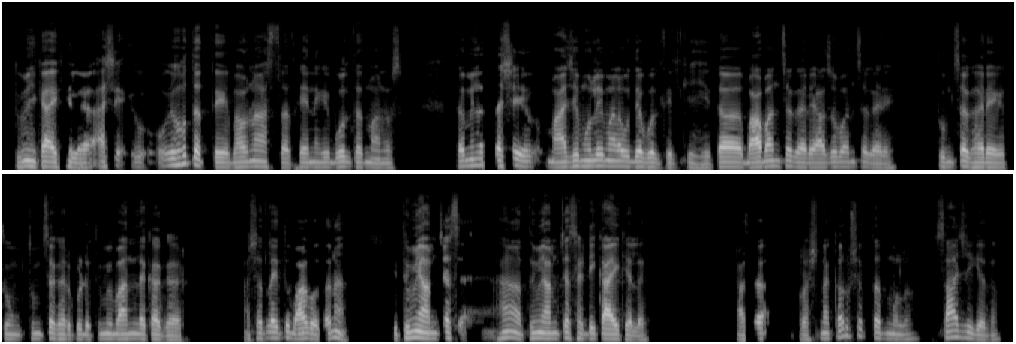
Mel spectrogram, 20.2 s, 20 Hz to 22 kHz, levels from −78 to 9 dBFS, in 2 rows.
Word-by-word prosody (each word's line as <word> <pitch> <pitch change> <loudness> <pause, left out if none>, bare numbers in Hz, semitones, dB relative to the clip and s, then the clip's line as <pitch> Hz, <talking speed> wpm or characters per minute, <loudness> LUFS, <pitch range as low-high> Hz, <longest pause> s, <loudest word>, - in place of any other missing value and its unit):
तुम्ही 125 +2 +3
काय 115 -1 +6
केलं? 105 -4 -1
असे 120 - -5 0.2
होतात 160 - +1
ते 110 -1 +3
भावना 115 +3 0
असतात 110 -3 -3
काही 110 - 0
ना 110 - -4
काही 110 - -3
बोलतात 110 0 -2
माणूस. 100 -2 -6 0.5
तर 125 - +2
मी 140 +2 -1
म्हटलं 150 -3 0
तसे 135 0 +1 0.3
माझे 115 +4 +2
मुलंही 130 +1 +2
मला 125 -1 +1
उद्या 120 -1 +3
बोलतील, 105 -2 -2
की 100 - -8
हे 90 - -6
तर 115 -1 +6
बाबांचं 125 +4 +4
घर 110 -2 +1
आहे, 105 0 +2
आजोबांचं 115 +2 -3
घर 95 -1 -2
आहे. 95 0 -8 0.5
तुमचं 110 +3 +1
घर 110 0 +1
आहे, 100 -1 +2
तुम 110 -2 -4
तुमचं 120 +2 -1
घर 110 -2 -1
कुठे 110 0 -3
आहे? - - -10
तुम्ही 115 0 -2
बांधलं 115 0 +2
का 110 - +4
घर? 95 -2 -2 0.6
अशातलाही 130 +1 -1
तो 140 - +1
भाग 120 0 +5
होता 120 - +1
ना. - - 0 0.5
की - - -6
तुम्ही 140 +2 +6
आमच्यासा 125 0 +3 0.4
हां, 140 -3 +1
तुम्ही 125 0 +2
आमच्यासाठी 125 -1 0
काय 110 -1 +8
केलं? 95 -2 -3 0.9
असा - - 0 0.4
प्रश्न 100 +5 -5
करू 150 +5 -1
शकतात 165 -7 -4
मुलं. 110 -1 -6 0.3
साहजिक 140 -4 0
येतं. 100 -1 -4
115 Hz, 185 wpm, -24 LUFS, 110-125 Hz, 0.9 s, काय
